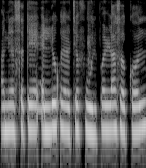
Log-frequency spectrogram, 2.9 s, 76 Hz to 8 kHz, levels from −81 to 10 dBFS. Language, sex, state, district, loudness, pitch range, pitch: Konkani, female, Goa, North and South Goa, -16 LUFS, 210-220 Hz, 215 Hz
